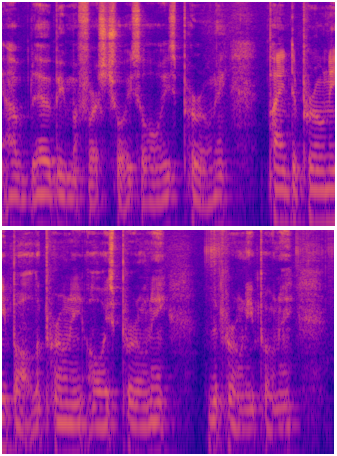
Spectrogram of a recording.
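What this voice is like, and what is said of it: Strained, fading voice. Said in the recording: “my voice is just actually dying. Maybe I'm just losing my voice,”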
